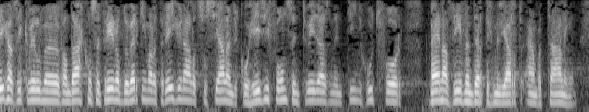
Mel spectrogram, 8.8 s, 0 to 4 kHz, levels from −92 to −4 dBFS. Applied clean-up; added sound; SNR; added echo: none; none; none; none.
